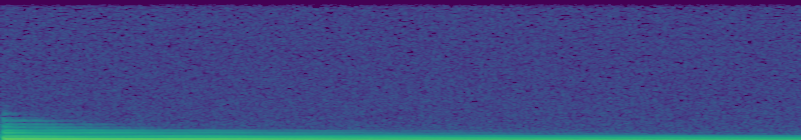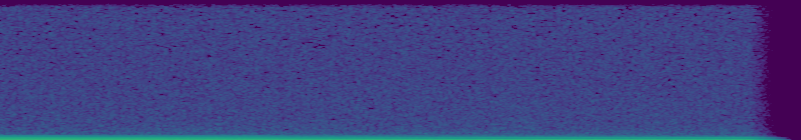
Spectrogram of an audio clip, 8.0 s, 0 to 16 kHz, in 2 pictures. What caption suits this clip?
Tape El Guitar 1
Lo-fi tape samples at your disposal.
lofi, tape, collab-2, vintage, lo-fi, Jordan-Mills, guitar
